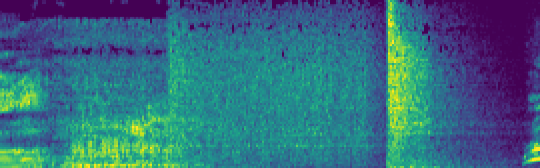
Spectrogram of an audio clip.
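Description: A deep, rumbling roar from a large bear walking past swells loudly and then fades, followed by a sharp burst and another growl rising at the end.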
